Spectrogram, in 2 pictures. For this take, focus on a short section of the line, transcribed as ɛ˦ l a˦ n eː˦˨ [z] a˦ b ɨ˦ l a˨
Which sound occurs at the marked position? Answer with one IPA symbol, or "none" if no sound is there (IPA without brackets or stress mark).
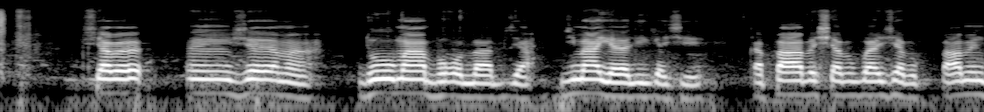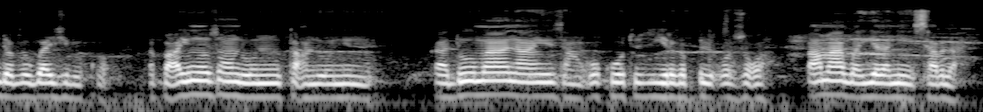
s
